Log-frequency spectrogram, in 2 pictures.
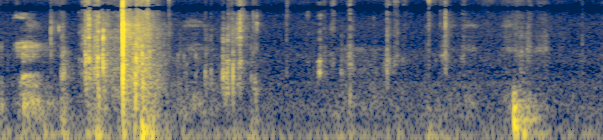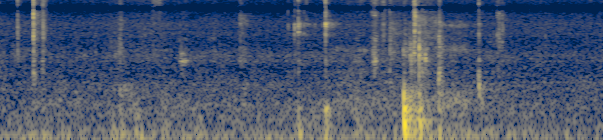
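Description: Faint, scattered clicks and light taps of a hand screwdriver driving a small screw, fitted with a brass insert, into a brass steering knuckle on an RC crawler's plastic chassis. A sharper click comes about a second in, and small knocks near five and ten seconds in.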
